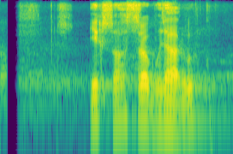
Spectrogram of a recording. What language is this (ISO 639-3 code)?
nep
